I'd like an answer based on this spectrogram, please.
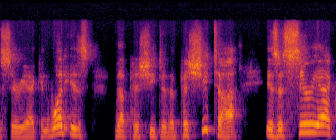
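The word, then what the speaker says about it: Peshitta: Peshita.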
